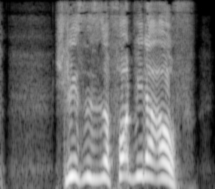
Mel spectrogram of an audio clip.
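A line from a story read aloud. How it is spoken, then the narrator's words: Shouting angrily. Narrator (German): schrie Cheryl den Tankwart an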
